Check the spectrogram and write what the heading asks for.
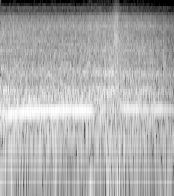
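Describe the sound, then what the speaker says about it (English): A tiny vacuum cleaner used for cleaning wood cookstove pipes runs close by, a steady high-pitched motor whine with airy suction hiss that holds for the whole short stretch. "Little tidbit on that tiny vacuum."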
